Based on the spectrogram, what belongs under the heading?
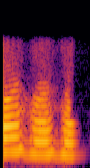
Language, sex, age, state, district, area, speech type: Assamese, female, 45-60, Assam, Dibrugarh, rural, conversation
